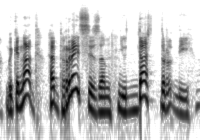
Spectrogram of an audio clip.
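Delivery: slow, cartoony Transylvanian accent. Shown as a demonstration. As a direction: stretch out the insult in a Transylvanian accent. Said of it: "in that Transylvanian voice".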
